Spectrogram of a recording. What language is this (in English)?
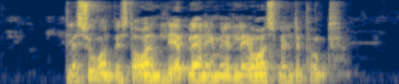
Danish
